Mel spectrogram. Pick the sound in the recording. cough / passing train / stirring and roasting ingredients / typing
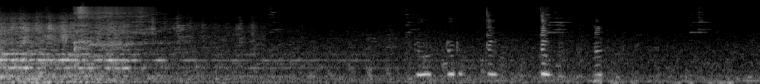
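passing train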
